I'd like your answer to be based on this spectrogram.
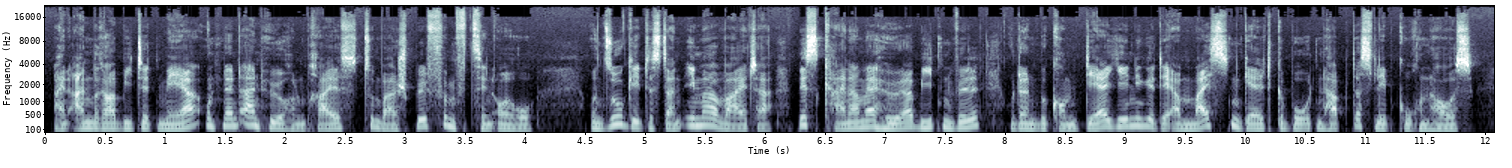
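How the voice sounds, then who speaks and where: A man's voice: mid-range voice, animated, brisk, a little mellow, no echo, studio quality. A man hosting a show who reads a children's story aloud with expression, then chats casually and with amusement. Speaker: podcast host reading a story.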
